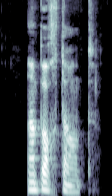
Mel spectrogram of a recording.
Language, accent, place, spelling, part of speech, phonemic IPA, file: French, France, Lyon, importantes, adjective, /ɛ̃.pɔʁ.tɑ̃t/, LL-Q150 (fra)-importantes.wav
- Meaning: feminine plural of important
